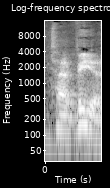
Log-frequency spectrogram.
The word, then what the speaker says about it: Tavia: Tavia though. Yeah, Tavia. Emphasis on the V.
